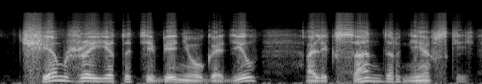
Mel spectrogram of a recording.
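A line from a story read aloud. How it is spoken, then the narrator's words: Plain. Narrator (Russian): спросил Глеб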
